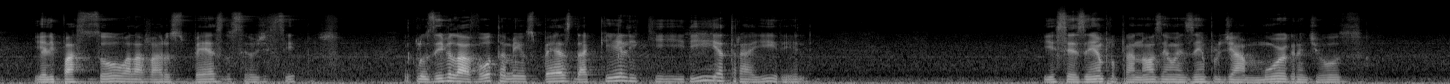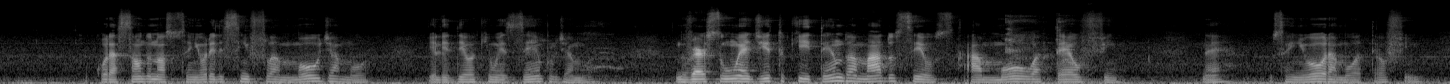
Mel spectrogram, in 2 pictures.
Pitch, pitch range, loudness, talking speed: 115 Hz, 105-125 Hz, -28 LUFS, 145 wpm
